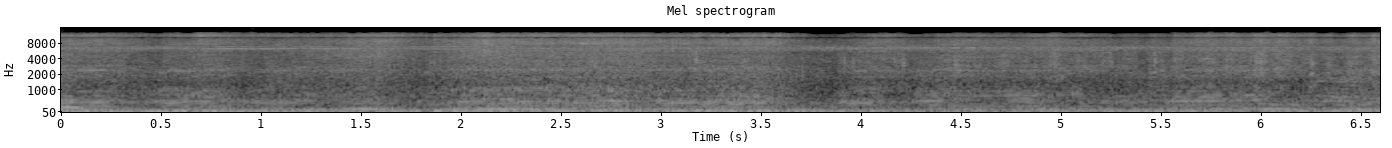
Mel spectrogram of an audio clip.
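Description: Grass cutters (brush cutters) running: a steady engine drone whose pitch rises and falls as they rev.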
